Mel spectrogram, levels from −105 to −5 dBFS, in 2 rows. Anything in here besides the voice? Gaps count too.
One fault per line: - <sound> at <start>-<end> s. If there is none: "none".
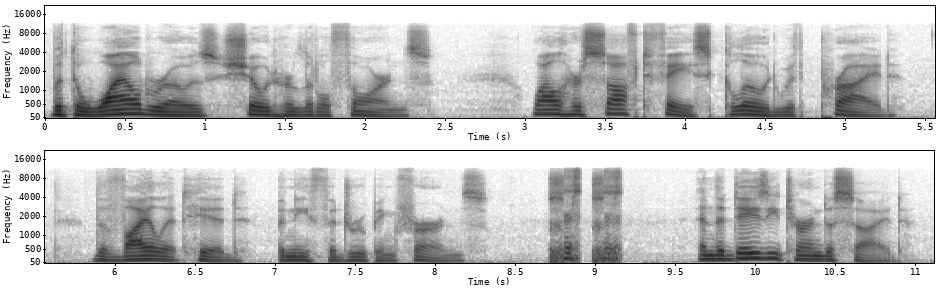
- laugh at 8.7-9.2 s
